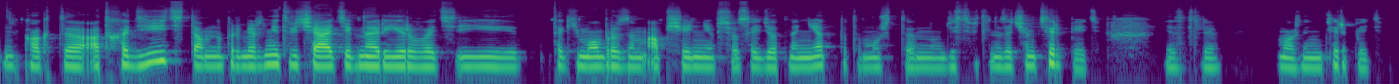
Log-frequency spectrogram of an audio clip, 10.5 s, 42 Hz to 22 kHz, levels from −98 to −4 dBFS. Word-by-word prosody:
как-то 160 0 +1
отходить. 190 +10 +2
Там, 165 -1 +2
например, 165 +1 -1
не 185 - +3
отвечать, 165 -2 +6
игнорировать 160 -2 +2
и, 155 -1 -3 0.2
таким 165 0 -2
образом, 160 -1 +1
общение 155 -1 +1
всё - - -4
сойдёт 150 -1 -2
на 155 - -3
нет, 160 +3 +1
потому 150 +1 -8
что, 150 - -8
ну 150 0 -5
действительно, 155 +2 -7
зачем 155 +2 -2
терпеть, 165 -8 -3 0.5
если 145 0 -10 0.4
можно 150 -1 -3
не 145 - -2
терпеть. 145 -4 -7
160 Hz, 145 wpm, -31 LUFS, 150-165 Hz, 0.5 s, отвечать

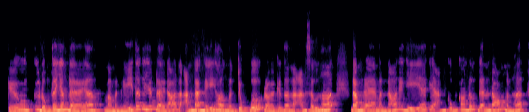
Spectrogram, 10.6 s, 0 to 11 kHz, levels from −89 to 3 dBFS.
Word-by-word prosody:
Kiểu, 205 +6 -3 0.3
cứ 320 0 -3
đụng 210 -5 +3
tới 280 0 +5
vấn 295 +2 +4
đề 200 -7 +1
á, 260 +5 +1 0.2
mà 210 -3 -2
mình 195 -1 0
nghĩ 190 +6 0
tới 320 +1 0
cái 345 -2 +1
vấn 330 +2 -3
đề 245 -9 0
đó 230 +7 -2
là 295 - -5
ảnh 230 +7 +1
đã 245 -2 +5
nghĩ 260 -2 +3
hơn 250 -4 +1
mình 195 -3 -3
chục 205 -1 0
bước 255 +7 0
rồi 215 -5 -1
cho 225 - -4
nên 240 0 -1
là 215 - -1
ảnh 205 +7 -2
xử 225 -3 -1
hết. 275 +1 +4 0.4
Đâm 250 -1 +4
ra 235 -2 -2
mình 220 -3 -2
nói 250 +8 -1
cái 320 0 -4
gì 210 -7 0
á 265 +5 -3
cái 300 - -5
ảnh 260 0 -3
cũng 230 +2 -3
có 285 0 -1
nước 300 +3 +1
để 245 - 0
ảnh 250 +1 0
đón 265 +2 -1
mình 225 -8 0
hết, 255 +7 0
245 Hz, 265 wpm, -22 LUFS, 210-275 Hz, 0.4 s, tới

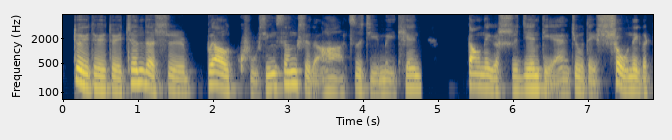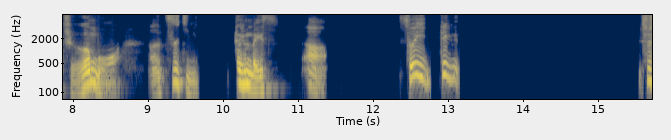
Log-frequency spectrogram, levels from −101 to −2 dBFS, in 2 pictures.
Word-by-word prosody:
对 170 -9 +8
对 125 -3 +1
对， 115 -3 -2
真 170 +10 +3
的 155 - +4
是， 115 -4 -5 0.2
不 160 - +3
要 145 -5 +7
苦 110 -5 -12
行 130 +8 0
僧 160 +3 +1
似 155 -8 -5
的 - - -7
啊， 105 -1 -5
自 120 0 -6
己 100 -5 -11
每 100 -1 -8
天 125 +2 -3 0.6
到 135 0 +3
那 130 -2 +1
个 110 - -1
时 115 +1 -6
间 125 +1 +3
点 100 -3 -7
就 110 +3 -4
得 95 -4 -7
受 - - +2
那 120 0 +2
个 105 0 -5
折 110 - +3
磨 175 - -1 0.3
呃， - - -8
自 180 -1 -2
己 95 - -10 0.5
对， 170 -2 +5
每 130 -8 +6
次 120 +1 -9 0.4
啊。 - - -2 1.0
所 225 +4 +4
以， 235 -7 +1
这 265 -1 0
个 210 -3 -7 2.4
是。 195 - -4
125 Hz, 165 characters per minute, -22 LUFS, 105-155 Hz, 2.4 s, 对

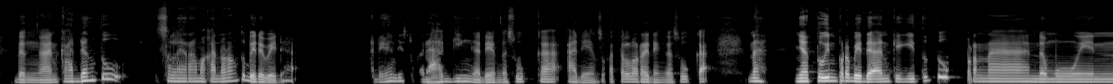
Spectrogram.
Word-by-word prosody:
dengan 105 -1 -2
kadang 135 +10 +1
tuh 255 - -3 0.2
selera 140 -2 -3
makan 135 -1 -2
orang 160 +3 -1
tuh - - -3
beda-beda, 110 -6 +1 0.7
ada 115 - -13
yang 140 +5 -3
dia 155 - -5
suka 115 - -19
daging, 125 +6 -3
ada 105 +1 -2
yang 110 - -1
gak 105 - -7
suka, 125 -2 -4
ada 110 -2 -4
yang 100 0 -6
suka - - -10
telur, 120 0 -2
ada 115 - +2
yang 105 -1 -6
gak 105 0 -6
suka. 125 -2 -3 0.4
Nah 150 0 +2 0.3
nyatuin 145 +3 +7
perbedaan 135 -5 +6
kayak 130 -1 -1
gitu 175 - -2
tuh 345 - +5 0.2
pernah 135 - -1
nemuin 125 -1 0
130 Hz, 180 wpm, -23 LUFS, 115-140 Hz, 0.7 s, nyatuin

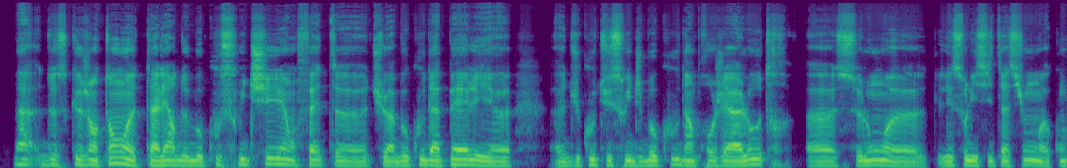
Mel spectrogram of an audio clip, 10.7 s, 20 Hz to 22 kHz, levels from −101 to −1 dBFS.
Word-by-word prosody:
Bah, 120 -1 -2
de 110 +1 -5
ce - - +1
que 120 - -2
j'entends, 120 +5 +2
heu, 105 - -1
tu 105 - -4
as - - +6
l'air 105 +1 +2
de 105 -1 0
beaucoup 100 0 -2
switcher, 125 +2 +3
en 110 -4 -1
fait, 105 -1 -2
heu, 90 -1 -3
tu 95 - -2
as 90 - +2
beaucoup 100 +4 -2
d'appels 110 +2 +3
et 95 -2 +1
heu 90 0 -1 0.5
heu, 90 - -5
du 95 +2 -5
coup 115 +6 -2
tu 100 - -1
switches 95 -1 +3
beaucoup 105 +4 -2
d'un 100 -2 0
projet 100 -1 -2
à 95 - +5
l'autre, 120 +3 -3 0.2
heu, 90 0 -2
selon, 105 +3 +1
heu, 90 0 -3
les 95 +1 -2
sollicitations 100 -1 +1
qu'on 95 +3 -6
100 Hz, 210 wpm, -25 LUFS, 95-110 Hz, 0.5 s, as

